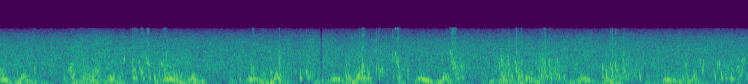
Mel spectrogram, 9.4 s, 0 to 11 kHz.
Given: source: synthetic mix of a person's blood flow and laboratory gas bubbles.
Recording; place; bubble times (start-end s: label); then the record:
Doppler ultrasound of blood flow; precordium
0.00-0.09 s: bubbles
0.40-0.47 s: bubbles
0.79-1.29 s: bubbles
1.39-2.42 s: bubbles
3.11-3.22 s: bubbles
3.26-3.58 s: bubbles
3.72-3.94 s: bubbles
4.29-4.83 s: bubbles
4.88-5.15 s: bubbles
5.46-5.57 s: bubbles
5.60-5.83 s: bubbles
6.21-7.09 s: bubbles
7.17-7.24 s: bubbles
7.50-8.05 s: bubbles
8.49-8.67 s: bubbles
8.72-8.85 s: bubbles
8.90-9.33 s: bubbles
From the record:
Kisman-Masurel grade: 332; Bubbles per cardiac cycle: rolling drumbeat, 9 or more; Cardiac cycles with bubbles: 50 to 99%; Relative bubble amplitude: moderate (0.250 to 0.450); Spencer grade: 3 (all of the cardiac periods contain showers or single bubble signals, but not dominating or overriding the cardiac motion signals); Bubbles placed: anywhere in the cardiac cycle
